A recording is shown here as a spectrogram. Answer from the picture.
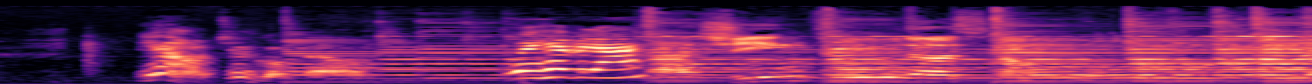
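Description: Acoustic guitar strummed with a voice singing over it. It comes in about a second in, after a near-silent pause.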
